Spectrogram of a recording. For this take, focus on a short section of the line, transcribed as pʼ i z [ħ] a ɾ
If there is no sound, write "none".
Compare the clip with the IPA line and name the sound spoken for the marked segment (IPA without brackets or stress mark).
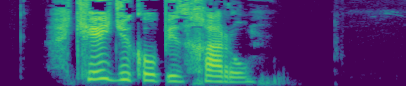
χ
